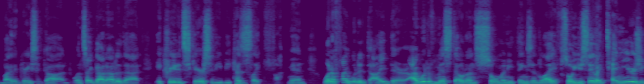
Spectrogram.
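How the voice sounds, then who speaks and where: A man speaks fairly quickly with hardly any pauses. His pitch is fairly high with ordinary variation, and his loudness swings widely. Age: 40s. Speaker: realtor. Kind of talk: casual chat. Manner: animated.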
